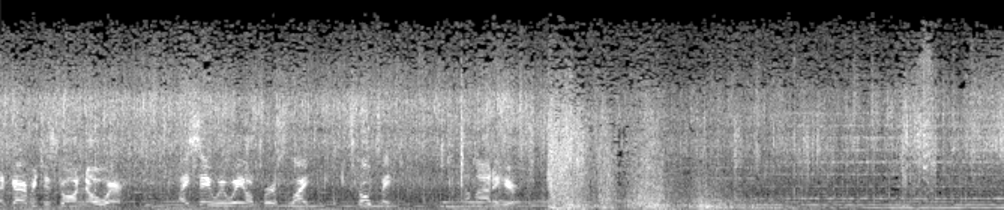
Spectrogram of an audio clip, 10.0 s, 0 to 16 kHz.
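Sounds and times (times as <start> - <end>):
heavy rain from a rainstorm at night: 0.0 - 10.0
speech: 0.2 - 5.8
deep thunder rumbling: 4.6 - 8.5.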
